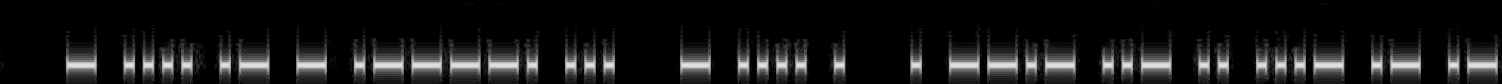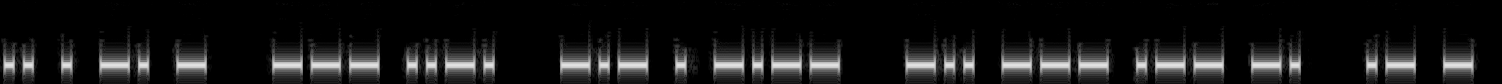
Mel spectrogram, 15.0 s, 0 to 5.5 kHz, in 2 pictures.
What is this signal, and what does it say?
Morse code, heard as a keyed tone, about 25 wpm, 600 Hz. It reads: THAT'S THE EQUIVALENT OF KEY DOWN AT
